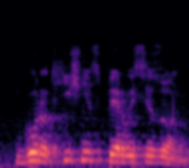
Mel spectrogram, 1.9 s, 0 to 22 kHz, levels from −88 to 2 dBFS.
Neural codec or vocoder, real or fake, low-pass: autoencoder, 48 kHz, 128 numbers a frame, DAC-VAE, trained on Japanese speech; fake; 7.2 kHz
